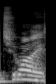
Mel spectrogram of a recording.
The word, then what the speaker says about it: Tuaoi: And the Two-Eye Stone, which is spelled Tuaoi, is something which is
